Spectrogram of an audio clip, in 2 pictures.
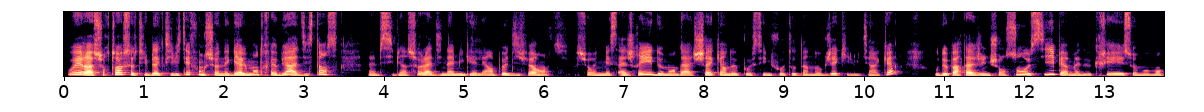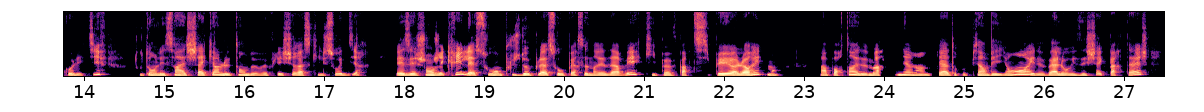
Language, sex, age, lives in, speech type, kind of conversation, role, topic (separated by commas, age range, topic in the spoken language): French, female, 30-34, France, read, expert-assistant, expert, Comment maintenir des liens authentiques avec ses amis malgré un emploi du temps chargé ?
